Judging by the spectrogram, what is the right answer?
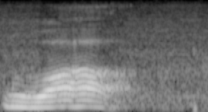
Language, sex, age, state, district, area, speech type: Sindhi, male, 60+, Maharashtra, Thane, rural, read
